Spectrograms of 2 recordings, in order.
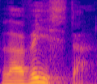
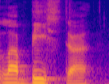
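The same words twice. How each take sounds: First: The v is a soft buzz without closure. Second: The v is a fully stopped b sound. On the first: The speaker calls it right. "It's almost like a B that didn't quite explode. It's a buzz" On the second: The speaker calls it wrong.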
